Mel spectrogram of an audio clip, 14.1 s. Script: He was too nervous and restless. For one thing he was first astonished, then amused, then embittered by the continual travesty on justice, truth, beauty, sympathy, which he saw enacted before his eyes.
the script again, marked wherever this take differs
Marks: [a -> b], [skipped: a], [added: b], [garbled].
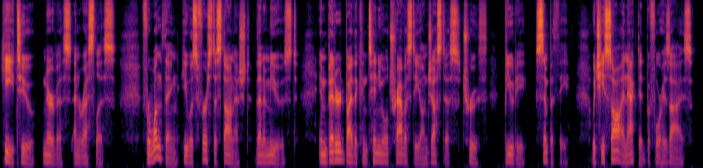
He [skipped: was] too nervous and restless. For one thing he was first astonished, then amused, [skipped: then] embittered by the continual travesty on justice, truth, beauty, sympathy, which he saw enacted before his eyes.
